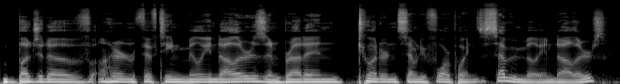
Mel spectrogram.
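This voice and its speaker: Low, mellow-voiced man chatting casually. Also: steady tone, normal speed, no room sound, studio quality. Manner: rambling, loosely strung thoughts. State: tired. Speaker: podcast co-host. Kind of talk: casual unscripted chat about films and games.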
